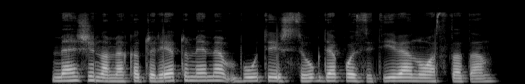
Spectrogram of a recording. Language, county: Lithuanian, Panevėžys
